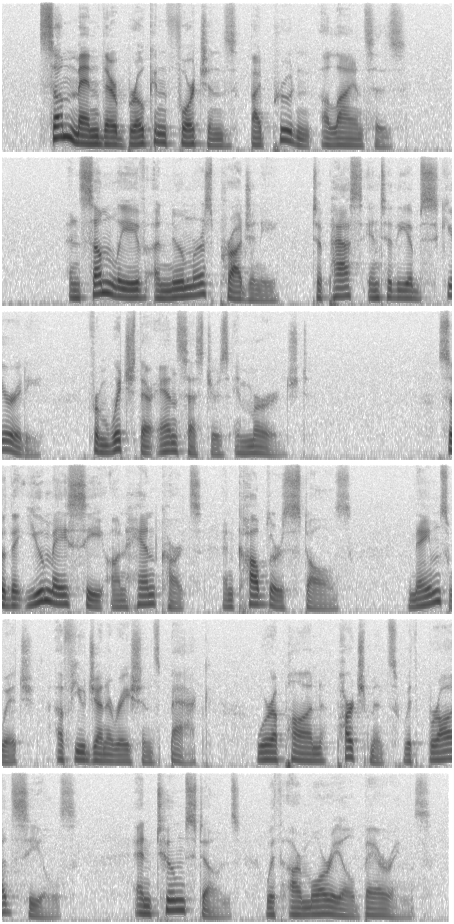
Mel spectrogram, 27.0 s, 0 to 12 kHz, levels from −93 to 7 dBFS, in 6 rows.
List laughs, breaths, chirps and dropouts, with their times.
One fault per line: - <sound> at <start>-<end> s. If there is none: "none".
none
